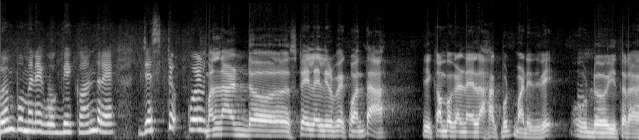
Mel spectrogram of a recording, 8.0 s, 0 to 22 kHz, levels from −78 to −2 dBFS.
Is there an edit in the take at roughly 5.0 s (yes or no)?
no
